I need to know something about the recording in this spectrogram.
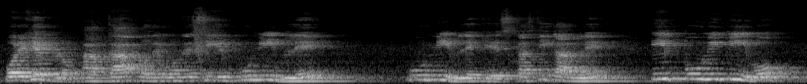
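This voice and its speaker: A young male teacher, filmed from across an indoor whiteboard room, talks through a lesson in a fairly high voice at an unhurried pace. He keeps asking questions as if he were a student, answers them himself and checks in with tag questions. The sound is very echoey and a little distant. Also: darkish tone, a little hiss or hum. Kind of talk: classroom lesson recorded for distance learning. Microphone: camera across the room.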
